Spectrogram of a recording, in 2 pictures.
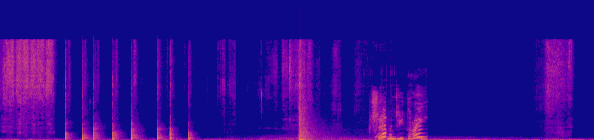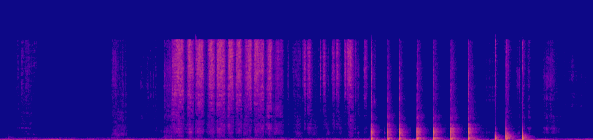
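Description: Fingers tap on a block of foam.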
